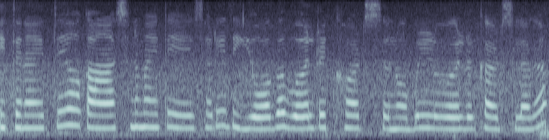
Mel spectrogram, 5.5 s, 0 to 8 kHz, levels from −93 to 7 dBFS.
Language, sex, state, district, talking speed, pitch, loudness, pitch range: Telugu, female, Andhra Pradesh, Visakhapatnam, 140 wpm, 270 Hz, -16 LUFS, 255-285 Hz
